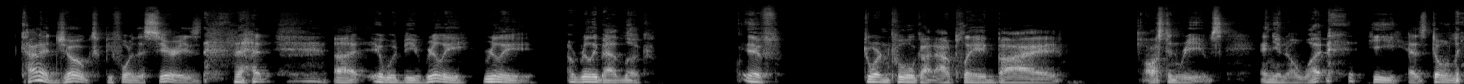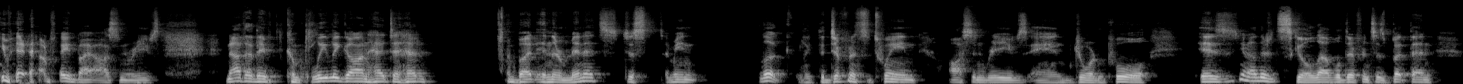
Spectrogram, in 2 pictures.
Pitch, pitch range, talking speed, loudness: 110 Hz, 100-130 Hz, 145 wpm, -24 LUFS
